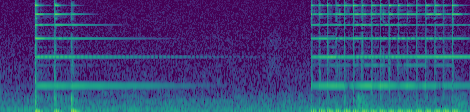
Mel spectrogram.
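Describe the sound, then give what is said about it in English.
At a front desk, Agent Lee impatiently strikes a counter bell three times in quick succession, each bright ding ringing out, then after a pause hits it rapidly and repeatedly in an impatient, continuous, loud jangle. “He bangs a bell on the counter.”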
